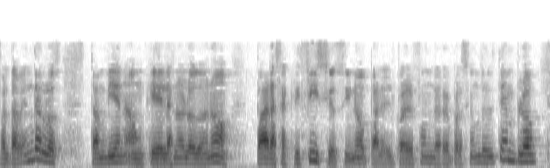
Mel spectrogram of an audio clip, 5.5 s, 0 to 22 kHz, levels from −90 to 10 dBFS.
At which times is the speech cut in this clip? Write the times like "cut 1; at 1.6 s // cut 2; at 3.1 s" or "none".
cut 1; at 1.7 s // cut 2; at 2.8 s // cut 3; at 4.0 s // cut 4; at 4.4 s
